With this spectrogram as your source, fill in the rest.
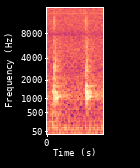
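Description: Two dull thumps on the plastic body of an action camera, each a short knock with a brief mid-range tone that dies out quickly. The body sounds solid rather than hollow, showing it is built solidly compared with the Dragon Touch Vision 2 Pro 4K action camera.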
